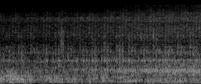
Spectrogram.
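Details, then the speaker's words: Newly bought car, engine fired up and idling; steady, even idle with a smooth settled rhythm and no knocks or misses, described as well looked after and running sweetly. "But it runs really, really sweet. It's been looked after despite its exterior. It's been really well looked after, as I'll show you in a second. So, yeah, the engine sweet as a nut."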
